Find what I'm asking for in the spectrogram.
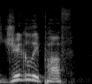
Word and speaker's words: Jigglypuff: Because Jigglypuff is a combination of two words that when combined have three syllables.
